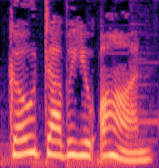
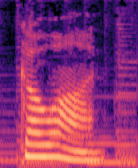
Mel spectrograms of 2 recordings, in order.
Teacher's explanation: the w and y sounds that creep in particularly in certain Regional accents for instance you might hear go W on instead of go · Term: intrusive sounds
